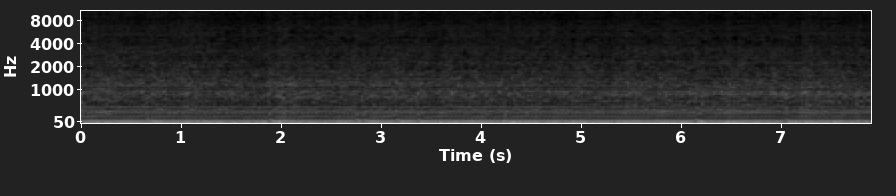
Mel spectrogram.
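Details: Tecumseh 4,000 W generator with 8 hp engine, sat about a year, under a small drill load during a metered output check; steady, even drone with only faint stray ticks, holding speed. Normal running under load.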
